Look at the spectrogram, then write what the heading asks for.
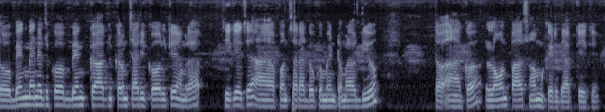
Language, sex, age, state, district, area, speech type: Maithili, male, 18-30, Bihar, Araria, rural, spontaneous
